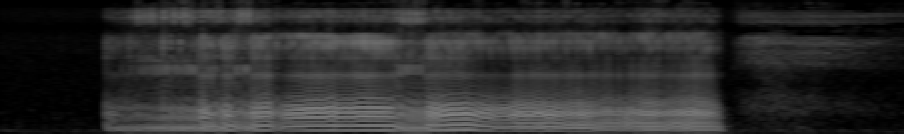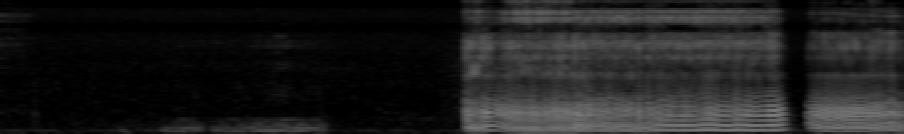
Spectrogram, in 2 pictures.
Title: Funniest wet/dry snoring ever…🤣🤣🤣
